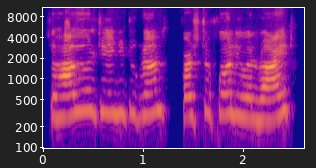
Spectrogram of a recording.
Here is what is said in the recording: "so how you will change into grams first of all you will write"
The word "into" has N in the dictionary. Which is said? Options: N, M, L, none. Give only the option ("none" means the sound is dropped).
none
